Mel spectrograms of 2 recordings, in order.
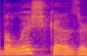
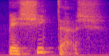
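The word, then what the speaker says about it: Beşiktaş: You said Belishkas or something like that. It's actually B-E-S-I-K-T-A-S, pronounced Besiktas. – Besiktas. – Besiktas. – So I was wrong. I threw an L in there.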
